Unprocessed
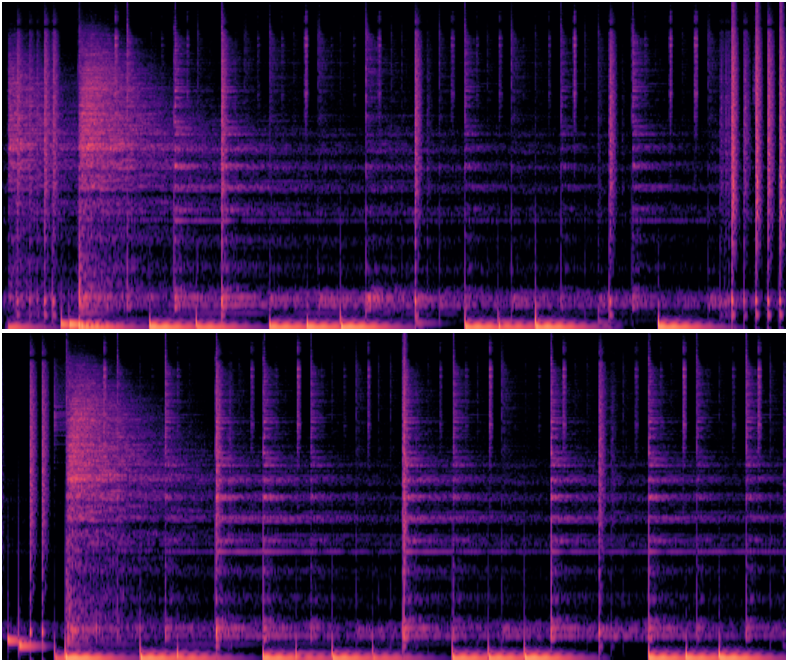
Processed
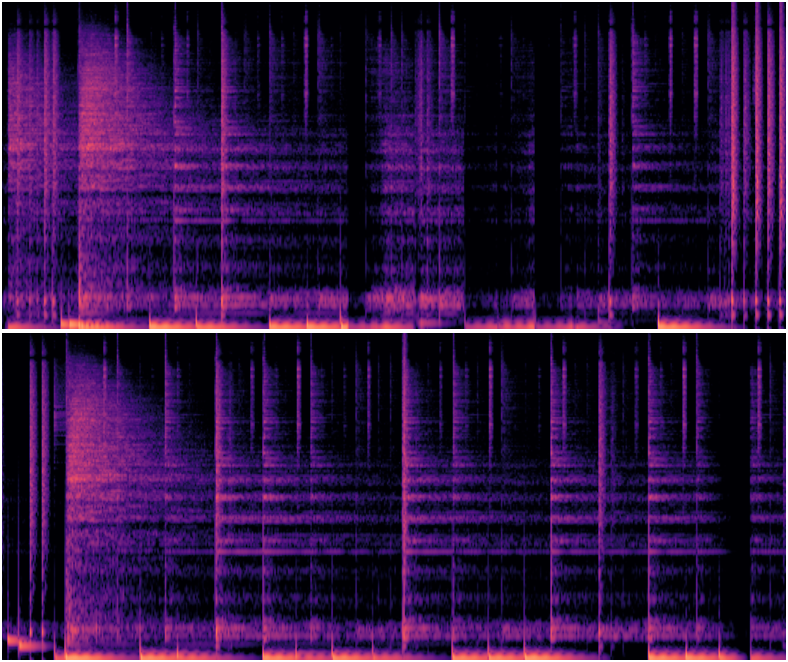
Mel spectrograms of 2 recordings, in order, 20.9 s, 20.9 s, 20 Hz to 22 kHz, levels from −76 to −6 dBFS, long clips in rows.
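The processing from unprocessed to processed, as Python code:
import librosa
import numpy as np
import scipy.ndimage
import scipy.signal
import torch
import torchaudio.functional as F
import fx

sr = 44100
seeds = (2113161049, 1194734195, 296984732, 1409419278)

y = fx.over_compress(x, sr, threshold_db=-38.0, ratio=-1.0, at=(4.59, 7.66), fade=0.02)
y = fx.studio_fade_out(y, sr, start_s=19.72, length_s=0.7)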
